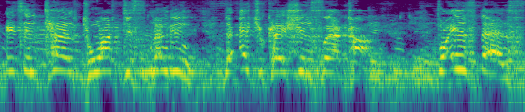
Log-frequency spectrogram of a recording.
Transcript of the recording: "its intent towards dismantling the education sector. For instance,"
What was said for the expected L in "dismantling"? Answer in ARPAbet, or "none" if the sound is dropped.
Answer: none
